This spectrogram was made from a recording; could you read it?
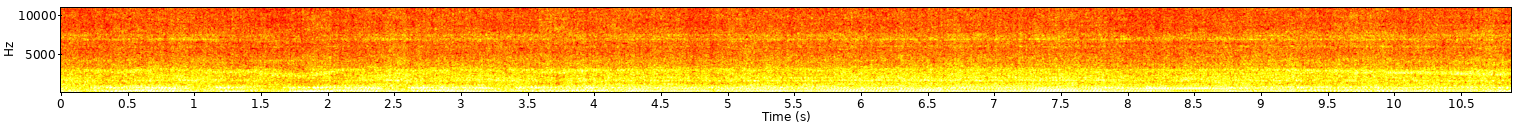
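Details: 1985 Honda XL600R single, sat a couple years, oil put down the cylinder, started on choke: rough thumping through repeated revs that rise and fall, dull breathy note, smoking; weak, likely low-compression top end.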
